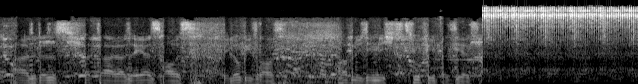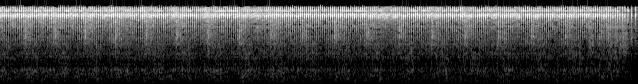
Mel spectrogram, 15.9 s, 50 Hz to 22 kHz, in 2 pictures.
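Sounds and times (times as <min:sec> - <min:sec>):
bicycle freewheel ratchet ticking: 0:06.0 - 0:15.9.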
